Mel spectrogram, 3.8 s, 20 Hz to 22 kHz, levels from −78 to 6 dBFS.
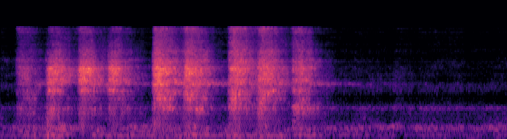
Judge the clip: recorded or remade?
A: remade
